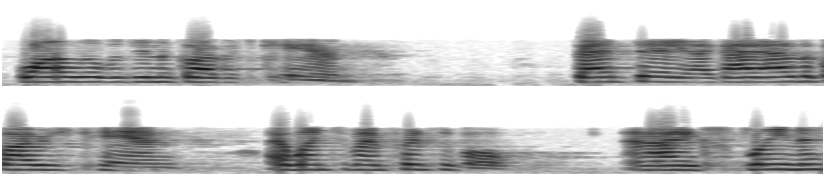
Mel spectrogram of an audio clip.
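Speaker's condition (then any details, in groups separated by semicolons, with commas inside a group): Cerebral palsy and hearing loss; almost 51 years old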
